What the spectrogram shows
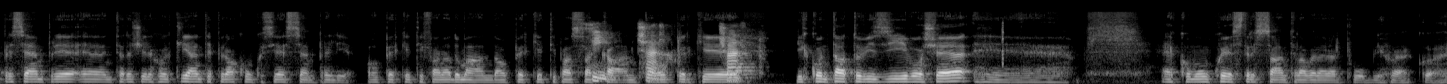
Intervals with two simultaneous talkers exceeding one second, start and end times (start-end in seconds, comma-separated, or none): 5.8-7.4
